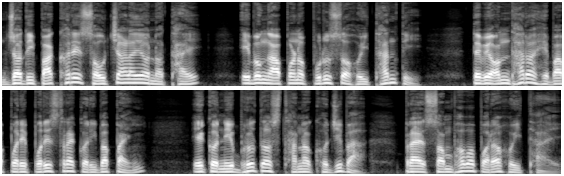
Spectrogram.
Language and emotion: Odia, neutral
